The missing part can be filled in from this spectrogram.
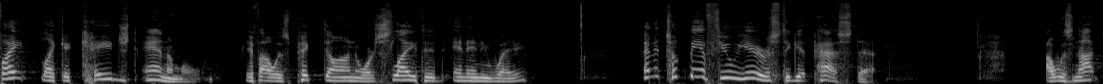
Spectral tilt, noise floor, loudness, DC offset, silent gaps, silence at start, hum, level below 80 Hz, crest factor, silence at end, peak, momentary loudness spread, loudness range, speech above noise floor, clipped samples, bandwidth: -6 dB/octave; -75 dBFS; -28 LUFS; under 0.1%; none; 0 s; none; -60 dBFS; 18 dB; 0.1 s; -10 dBFS; 13 LU; 4 LU; 49 dB; under 0.1%; 19 kHz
